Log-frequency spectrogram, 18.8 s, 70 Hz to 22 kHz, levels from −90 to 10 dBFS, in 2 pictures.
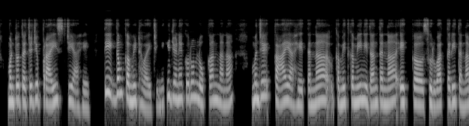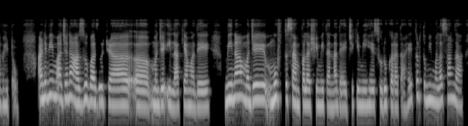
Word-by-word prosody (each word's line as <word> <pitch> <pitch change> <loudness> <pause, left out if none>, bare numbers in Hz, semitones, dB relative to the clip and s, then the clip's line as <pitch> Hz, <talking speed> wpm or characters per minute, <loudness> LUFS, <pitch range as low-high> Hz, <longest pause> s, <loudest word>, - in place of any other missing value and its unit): म्हणतो, 220 +1 +4
त्याचे 215 +1 +1
जे 235 +2 +1
प्राईस 220 +3 +2
जी 220 - 0
आहे 170 -3 -6 0.3
ती 330 - +5
एकदम 305 +4 +2
कमी 225 -3 +5
ठेवायची, 165 -2 -6 0.2
की 275 - 0
जेणेकरून 245 +1 0
लोकांना 220 0 0 0.6
म्हणजे 245 +4 +2 0.2
काय 220 +1 +2
आहे? 190 -1 -2
त्यांना 185 +3 +1 0.3
कमीत-कमी 210 +2 +1
निदान 205 -3 +1
त्यांना 200 +1 +1
एक 205 0 0
अ, 190 -1 +3
सुरुवात 185 0 0
तरी 205 +1 +1
त्यांना 185 0 -2
भेटो 185 -1 -7 0.4
आणि 240 +2 +5
मी 280 +2 +1
माझ्या 245 -2 +1
ना 265 - +2
आजू-बाजूच्या 205 -2 +1 0.2
अ, 175 -2 +1
म्हणजे 190 0 +1 0.2
इलाक्यामध्ये 170 0 -2 0.4
मी 235 +2 +5
ना, 265 +2 +4
म्हणजे 230 0 +3
मुफ्त 240 +3 +2
सॅम्पल 195 -4 +1
अशी 185 +1 -3
मी 180 0 -2
त्यांना 175 0 -3
द्यायची, 170 +1 -6
"की 190 - -1
मी 180 -1 -2
हे 180 - -1
सुरू 185 +2 -3
करत 170 -1 -4
आहे, 200 +8 -6
तर 280 - -3
तुम्ही 235 -1 0
मला 215 -1 0
सांगा, 230 -4 -3
205 Hz, 170 wpm, -25 LUFS, 185-230 Hz, 0.6 s, ती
